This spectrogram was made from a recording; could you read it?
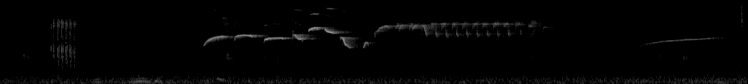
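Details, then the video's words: Oriental magpie-robin lure song, fainter against a steady background hiss. Slurred rising and falling whistles lead into a buzzy rattling trill. After a pause, a lone thin rising whistle follows. "kacer daput pikat"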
